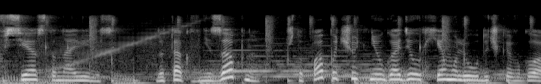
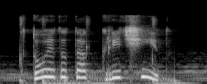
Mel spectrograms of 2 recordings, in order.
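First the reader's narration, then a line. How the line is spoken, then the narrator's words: Agitated exclamation. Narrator (Russian): взволнованно воскликнула муми-мама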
